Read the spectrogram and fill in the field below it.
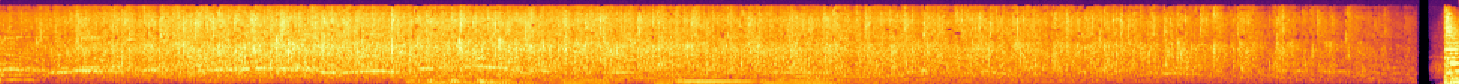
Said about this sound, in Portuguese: Vamos a llamar a otro invitado, ¿eh? un gran amigo, un gran pianista, un gran artista. Fuerte el aplauso para …, por favor.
